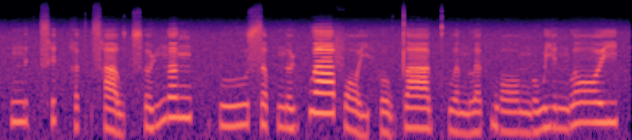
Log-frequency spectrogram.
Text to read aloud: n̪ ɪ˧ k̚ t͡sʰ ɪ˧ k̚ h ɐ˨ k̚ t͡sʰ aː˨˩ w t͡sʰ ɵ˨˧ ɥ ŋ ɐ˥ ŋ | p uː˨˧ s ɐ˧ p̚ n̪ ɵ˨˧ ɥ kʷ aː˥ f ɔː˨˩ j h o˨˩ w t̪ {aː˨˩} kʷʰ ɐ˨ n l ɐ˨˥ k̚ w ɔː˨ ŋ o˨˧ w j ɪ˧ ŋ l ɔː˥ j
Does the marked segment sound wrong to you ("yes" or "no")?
yes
